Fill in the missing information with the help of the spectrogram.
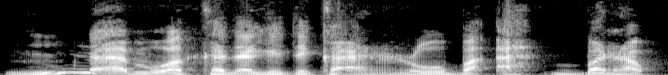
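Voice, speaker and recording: An actor playing a nosy, slyly teasing older village uncle in Ilocano comedy drama, with an Ilocano accent. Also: male voice, medium pitch, very animated, unhurried, sharp tone, slightly rough, no echo, studio quality, full character voice. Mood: sly, prying.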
